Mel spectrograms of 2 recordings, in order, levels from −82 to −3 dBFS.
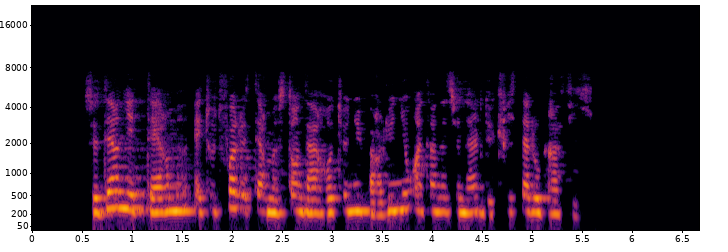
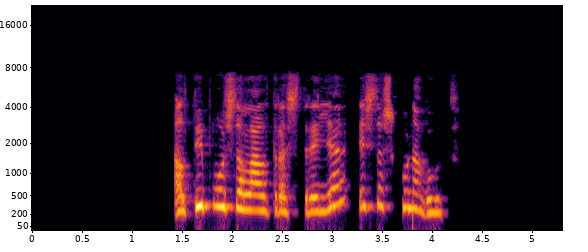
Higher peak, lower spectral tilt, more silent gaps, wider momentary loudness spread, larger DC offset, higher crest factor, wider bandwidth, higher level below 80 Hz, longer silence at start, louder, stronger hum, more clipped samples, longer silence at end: second, -10 dBFS vs -2 dBFS; about the same, -4.5 dB/octave vs -4.5 dB/octave; second, none vs 3.20-3.25 s; about the same, 8 LU vs 8 LU; neither; about the same, 16 dB vs 18 dB; about the same, 7.2 kHz vs 7.6 kHz; second, -70 dBFS vs -62 dBFS; second, 0.55 s vs 1.4 s; second, -26 LUFS vs -18 LUFS; neither; neither; about the same, 1.1 s vs 1.1 s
